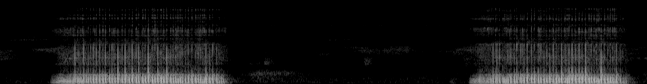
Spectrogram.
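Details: Human snoring: two long, loud, harsh vibrating inspiratory snores, each nearly two seconds, separated by quiet breathing; snoring.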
